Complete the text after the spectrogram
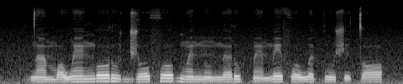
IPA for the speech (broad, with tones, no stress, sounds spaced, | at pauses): d ã˨ m ɔ˨ w ɛ̃˧ ŋ oː˦ ɾ u˧ d͡ʒ o˨˦ f oː˦ ɡʷ ɛ̃˧ n ũ˨ n ə˨˦ ɾ u˦˨ p ɛ̃˨ m e˦ f o˧ w ə˦ k u˧ ʃ ɨ˨ t ɔ˦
